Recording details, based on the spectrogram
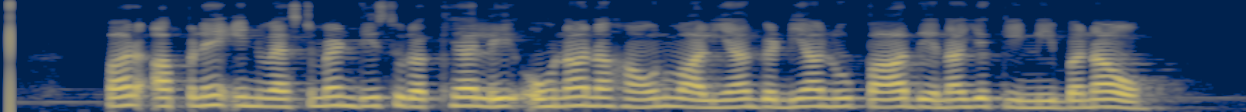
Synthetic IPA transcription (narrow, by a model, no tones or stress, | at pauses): pəɾaːpneːʔɪnʋɛːsʈmɛ̃ːɳʈ̚d̪iːsʊɾəkʰːjaːləiːʔʊːnãːnəɦaːʊnʋaːlijãːɡəɖːɪjãːnũːpaːd̪eːnaːjəkiːniːbənaːoː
